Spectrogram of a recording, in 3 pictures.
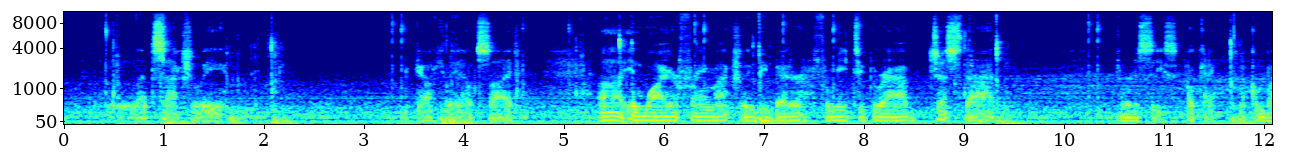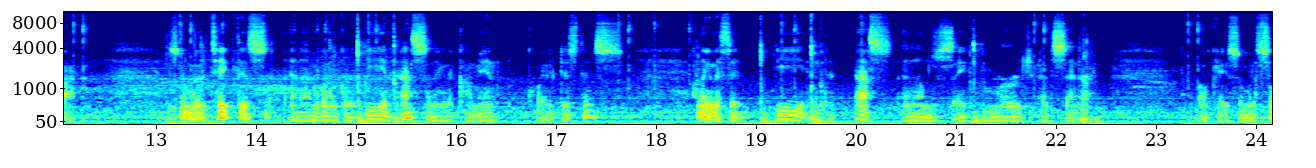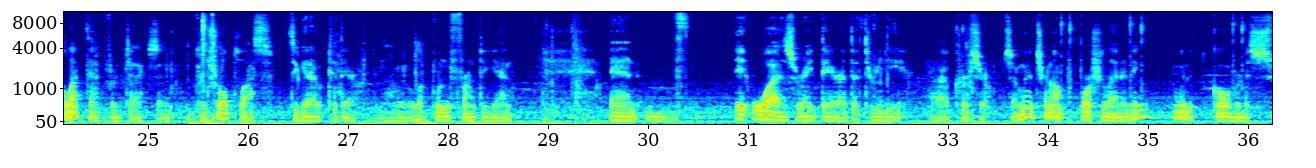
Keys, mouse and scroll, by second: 1.0 a, 2.1 alt+n, 3.9 alt+a, 4.6 middle click, 5.6 z, 7.0 b, 7.9 middle click, 9.3 x, 11.7 z, 13.2 alt+shift+click, 13.6 middle click, 14.2 middle click, 15.0 e, 15.4 s, 18.0 middle click, 19.0 e, 19.5 s, 21.2 m, 22.3 alt+a, 23.3 click, 24.0 middle click, 25.5 ctrl+KP_Add, 26.7-27.1 scroll down 1, 27.7 KP_1, 28.5-30.2 scroll up 5, 29.0 shift+middle click, 32.2 shift+middle click, 34.1 click, 34.8 click.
